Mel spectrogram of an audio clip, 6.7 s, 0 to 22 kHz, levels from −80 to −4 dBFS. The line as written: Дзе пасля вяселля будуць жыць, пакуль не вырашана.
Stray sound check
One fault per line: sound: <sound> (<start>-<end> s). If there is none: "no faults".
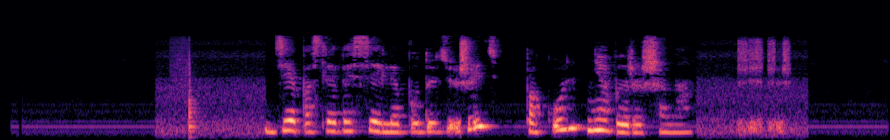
sound: thud (1.3-1.5 s)
sound: laugh (5.5-5.9 s)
